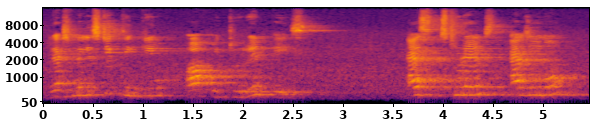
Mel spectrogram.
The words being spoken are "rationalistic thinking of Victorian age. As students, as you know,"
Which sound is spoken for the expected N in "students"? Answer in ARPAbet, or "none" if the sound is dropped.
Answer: N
